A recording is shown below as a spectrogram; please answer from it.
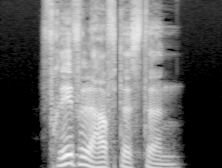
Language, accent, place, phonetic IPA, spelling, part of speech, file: German, Germany, Berlin, [ˈfʁeːfl̩haftəstn̩], frevelhaftesten, adjective, De-frevelhaftesten.ogg
- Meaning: 1. superlative degree of frevelhaft 2. inflection of frevelhaft: strong genitive masculine/neuter singular superlative degree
